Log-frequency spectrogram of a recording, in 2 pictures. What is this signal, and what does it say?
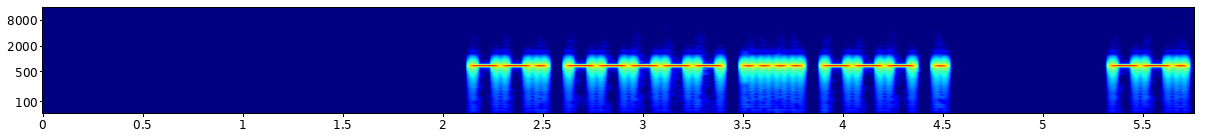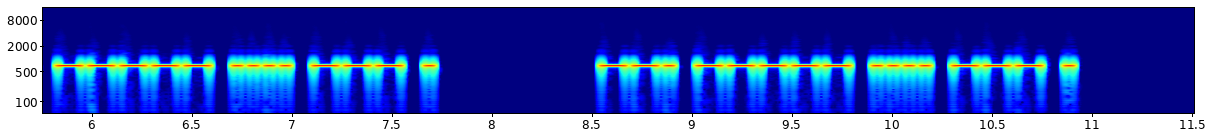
Morse code, heard as a keyed tone, about 32 wpm, 700 Hz. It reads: G0HOE G0HOE G0HOE
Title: DXCC-100 Call Signs - 5 Characters - Repeated 3x - 30wpm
